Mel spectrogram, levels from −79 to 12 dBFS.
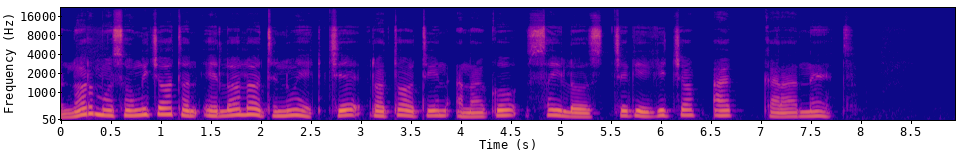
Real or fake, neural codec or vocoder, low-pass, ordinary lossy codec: real; none; none; none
